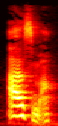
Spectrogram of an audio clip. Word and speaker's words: asthma: is es th m es how do you pronounce the Dulce asked Emma do you say estimate well the correct technique is asthma so this is how you see this word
